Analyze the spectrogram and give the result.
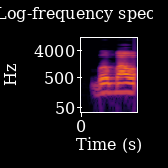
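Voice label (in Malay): "bebawang", Malay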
